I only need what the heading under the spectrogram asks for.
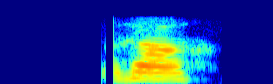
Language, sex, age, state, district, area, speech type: Hindi, female, 18-30, Rajasthan, Nagaur, rural, conversation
